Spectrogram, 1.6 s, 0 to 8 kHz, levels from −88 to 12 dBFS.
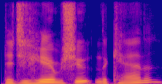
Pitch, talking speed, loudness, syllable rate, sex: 135 Hz, 260 wpm, -17 LUFS, 5.7 syllables/s, male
